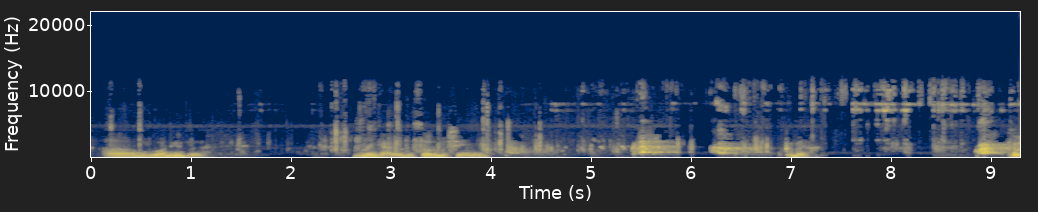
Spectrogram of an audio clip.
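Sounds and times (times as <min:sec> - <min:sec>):
speech: 0:00.2 - 0:01.3, 0:02.6 - 0:04.2, 0:07.0 - 0:07.4
Jack Russell terrier barking and yapping at deer outdoors: 0:05.4 - 0:06.6, 0:08.8 - 0:09.2.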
